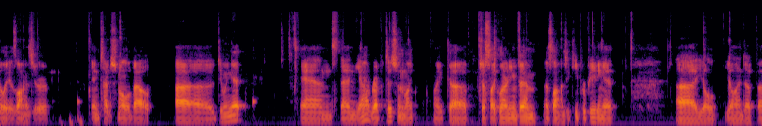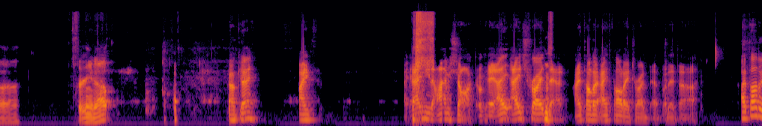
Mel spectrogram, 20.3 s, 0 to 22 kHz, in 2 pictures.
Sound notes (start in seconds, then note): 17.3 laughs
